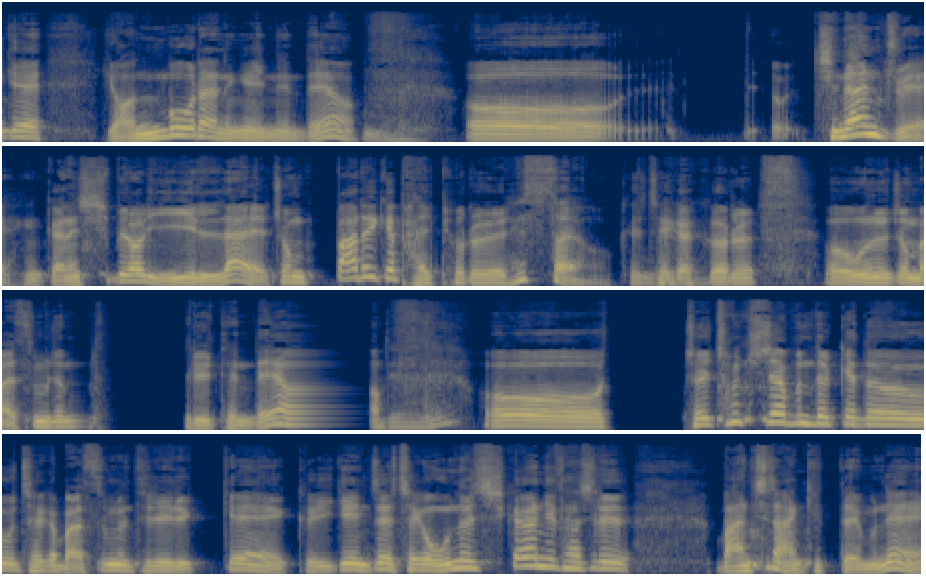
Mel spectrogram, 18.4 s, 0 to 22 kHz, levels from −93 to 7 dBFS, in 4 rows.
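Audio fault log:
9.55 to 9.66 s, short stall from a late packet: a packet showed up late, the jitter buffer ran dry, and the receiver stretched the last bit of sound by about 86 ms to cover the wait. Once the packet landed, playback picked up right where it left off, so nothing is lost. What you hear is a sound held on too long, with a buzz or a dip in it, and everything after it arrives 86 ms later.
9.70 to 10.15 s, 10.65 to 11.07 s and 12.23 to 12.64 s, call audio freeze: three dropouts where the last sound carries on as a buzz or hiss and fades away. In the first it fades to silence for about 370 ms of its 427 ms. The second runs 408 ms with only about 80 ms of silence. The third runs 381 ms with about 350 ms of silence. The likely cause is packets held up in transit, leaving the buffer empty. Each time, the audio resumes from the same point, so little or nothing is cut, but a gap is pushed into the timeline.
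16.06 to 16.86 s and 17.38 to 18.29 s, jitter buffer speed-up: the speech runs at about 107% and then 108% speed, with the pitch unchanged, so it comes across as hurried. The buffer was holding more audio than it wanted, so the receiver clawed back delay by snipping out tiny chunks a pitch period or so long, again and again. Each stretch trims roughly 70 ms in total.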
